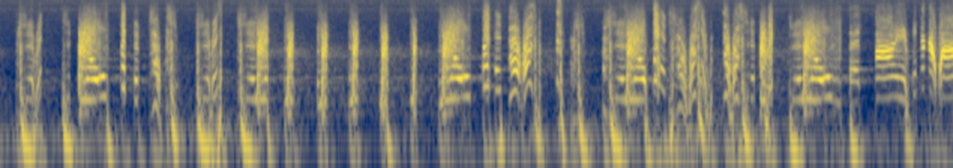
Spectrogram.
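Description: Vinyl record scratching on a DJ turntable and mixer: rapid back-and-forth scratch strokes, several a second, each sweeping up or down in pitch, cut in rhythm.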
